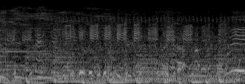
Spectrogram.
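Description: Cartoon background music with a rapid, evenly pulsing buzz of a sound effect, about eight to ten pulses a second.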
